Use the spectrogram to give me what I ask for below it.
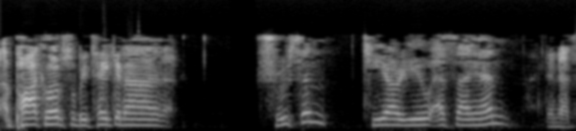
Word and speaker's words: Trusin: got here uh apocalypse will be taking on trusin t-r-u-s-i-n and that's how you pronounce it for wrestling crucial eight championship match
